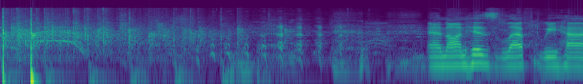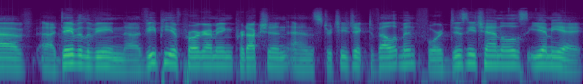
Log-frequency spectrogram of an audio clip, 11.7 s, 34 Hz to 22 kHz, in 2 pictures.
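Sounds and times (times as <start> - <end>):
audience cheers: 0.0 - 2.5
audience applause at a panel event: 0.0 - 3.8
laughter: 1.6 - 5.6
speech: 4.3 - 11.6.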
